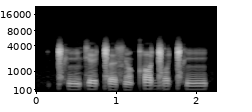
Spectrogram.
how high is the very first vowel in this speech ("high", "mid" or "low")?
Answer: high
